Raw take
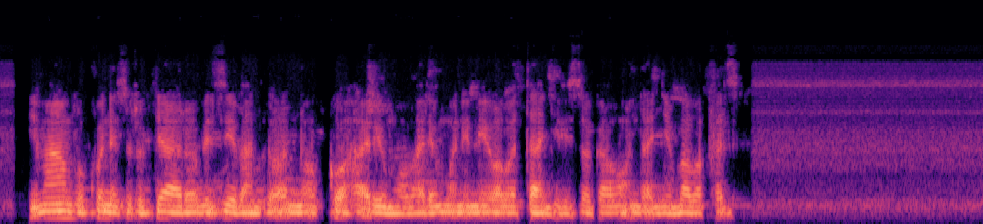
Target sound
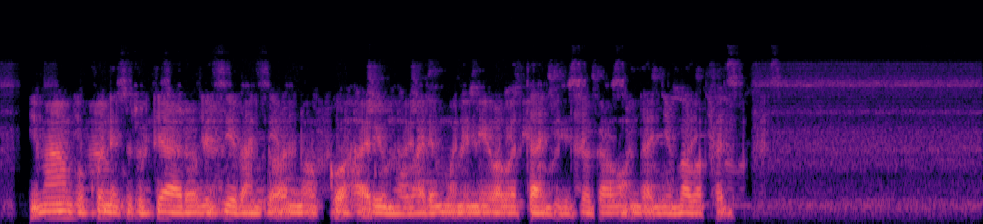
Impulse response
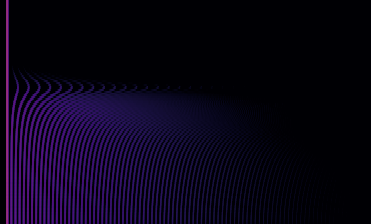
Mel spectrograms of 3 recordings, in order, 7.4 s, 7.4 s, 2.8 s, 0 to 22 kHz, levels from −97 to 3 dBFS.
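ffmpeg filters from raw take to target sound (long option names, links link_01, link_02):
-filter_complex "[0:a]acrossover=split=190|490|1100[link_01][link_02][link_03][link_04];[link_01]acompressor=threshold=-35dB:ratio=6[link_05];[link_04]aecho=1:1:43|328:0.376|0.631[link_06];[link_05][link_02][link_03][link_06]amix=inputs=4:normalize=0,volume=-8.5dB"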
